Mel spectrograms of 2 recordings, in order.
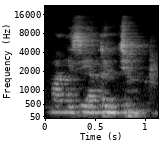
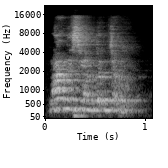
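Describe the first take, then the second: First: Said in the usual way. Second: Higher, insistent repeat; insistent urging. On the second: Retold or imitated. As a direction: urge them on, pitched up. (desakan dengan nada lebih tinggi)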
